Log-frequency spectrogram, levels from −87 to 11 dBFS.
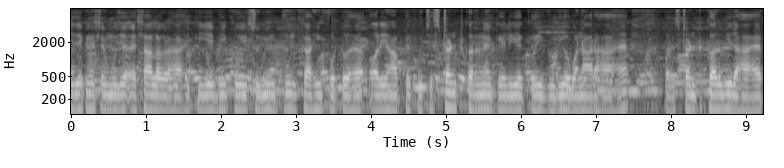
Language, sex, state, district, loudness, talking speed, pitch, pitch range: Hindi, male, Bihar, Begusarai, -18 LUFS, 235 wpm, 120 Hz, 115-125 Hz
